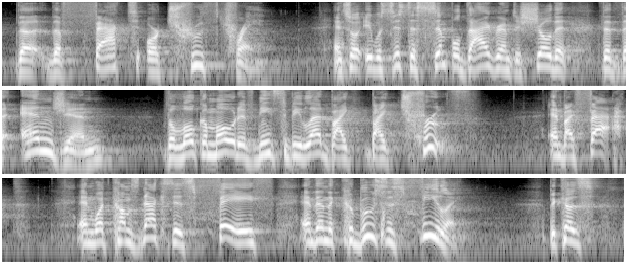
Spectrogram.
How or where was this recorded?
large echoing room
